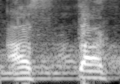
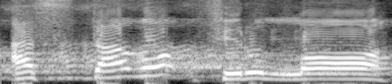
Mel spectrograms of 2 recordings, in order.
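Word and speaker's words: أستغفر الله: হবে গয়েন সেখানে আমরা কাফ উচ্চারণ করি আস্তাক বলি, এটা ভুল। শুদ্ধ হলো আস্তাগফিরুল্লাহ আস্তাগফিরুল্লাহ।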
